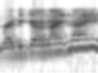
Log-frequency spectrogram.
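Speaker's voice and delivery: irritated, annoyed birdlike call. Imitating a pet calling out at bedtime, imitating a loud annoyed bird call. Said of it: "he'll say it really loud and real annoyed".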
